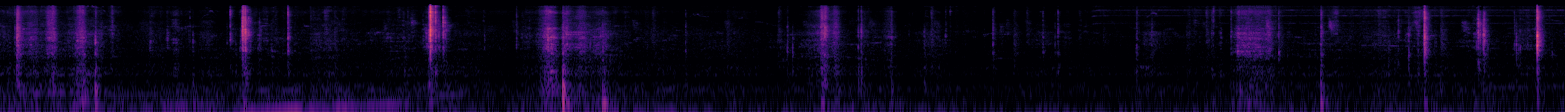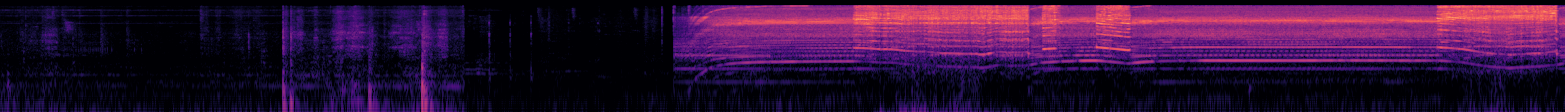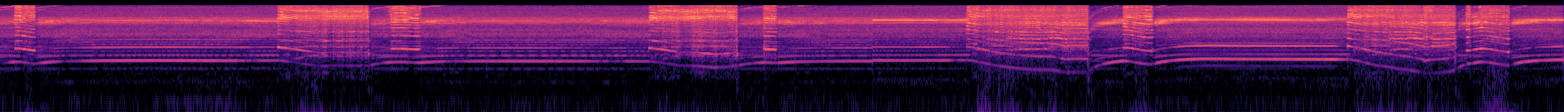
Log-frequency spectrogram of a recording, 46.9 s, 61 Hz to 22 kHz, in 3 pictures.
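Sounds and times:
rotary tool whining: 22.4 - 46.9.

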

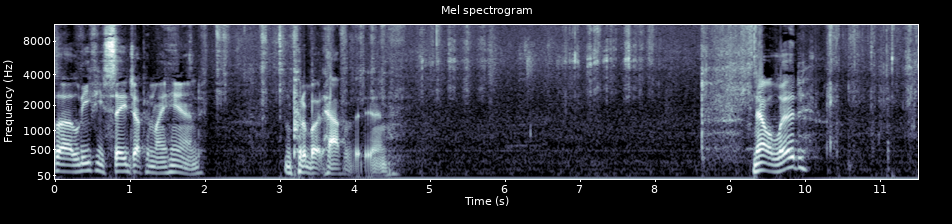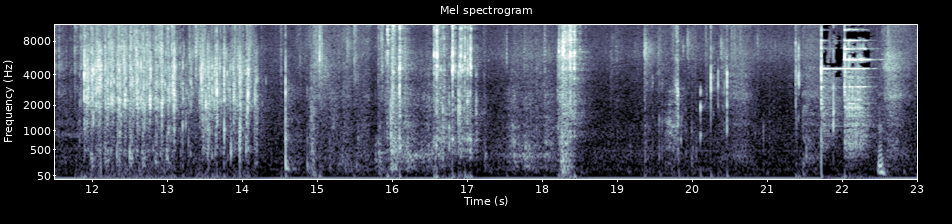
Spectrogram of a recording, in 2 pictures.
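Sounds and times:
bottle shaken with rattling slosh: 10.9 - 14.3.

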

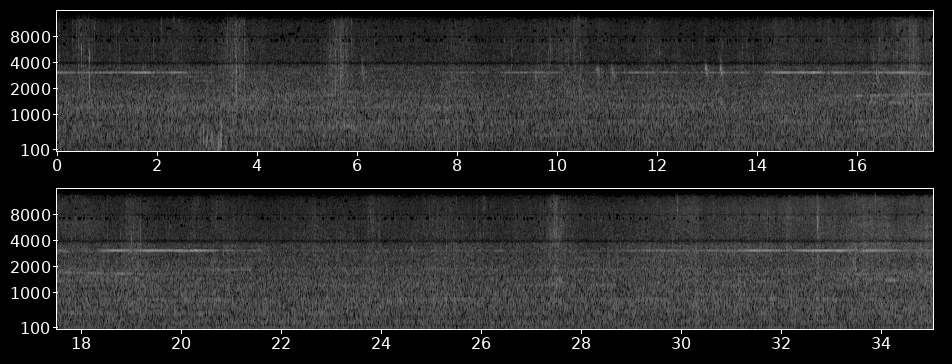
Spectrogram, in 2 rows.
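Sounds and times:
faint whistle-like tones: 0.0 - 2.7, 8.2 - 21.7, 29.0 - 35.0
wind rumble on microphone: 2.7 - 6.2.

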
